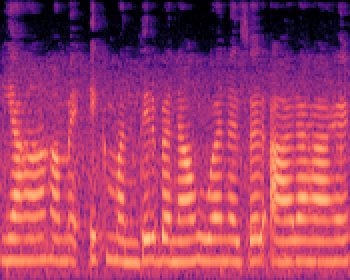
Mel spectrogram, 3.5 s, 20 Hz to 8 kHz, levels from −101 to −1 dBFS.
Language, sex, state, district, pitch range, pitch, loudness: Hindi, female, Chhattisgarh, Bilaspur, 225-235 Hz, 230 Hz, -18 LUFS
